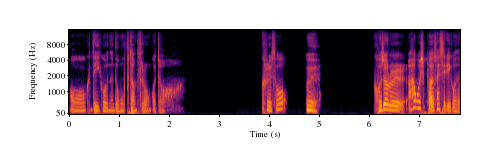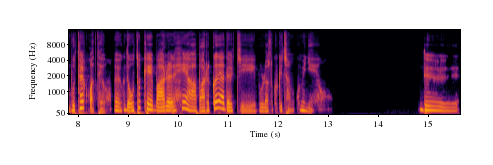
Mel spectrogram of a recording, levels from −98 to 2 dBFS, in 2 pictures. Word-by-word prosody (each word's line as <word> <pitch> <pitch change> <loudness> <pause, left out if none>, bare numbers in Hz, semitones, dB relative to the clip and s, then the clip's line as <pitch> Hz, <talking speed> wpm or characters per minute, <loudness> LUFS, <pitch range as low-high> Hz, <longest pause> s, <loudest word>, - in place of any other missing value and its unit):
어. 170 0 -5
근데 190 +3 -5
이거는 165 -1 -3
너무 145 +2 -5
부담스러운 160 - -4
거죠. - - -10 1.9
그래서 215 +7 -1 0.5
예. 175 -8 +4 1.1
거절을 195 -3 +5
하고 290 0 +3
싶어요. - - +6
사실 230 -1 -1
이거는 150 -3 -2
못할 235 +11 +4
것 - - -13
같아요. - - -5
예 180 -2 +1
근데 175 0 -1
어떻게 220 - +2
말을 175 0 +2
해야 225 -5 0
말을 155 +2 0
꺼내야 275 -2 +4
될지 80 - -4
몰라서 150 0 -6
그게 170 - -8
참 - - -7
고민이에요. 170 -8 -8 1.9
네. 180 -6 -3
175 Hz, 255 characters per minute, -24 LUFS, 160-205 Hz, 1.9 s, 싶어요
